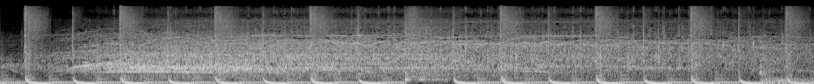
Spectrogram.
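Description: A crowd applauds and cheers loudly and continuously for about eight seconds, the dense clapping running over a steady, regular thumping beat underneath.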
